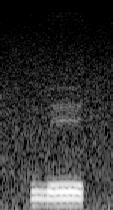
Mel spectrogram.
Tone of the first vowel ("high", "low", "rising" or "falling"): high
